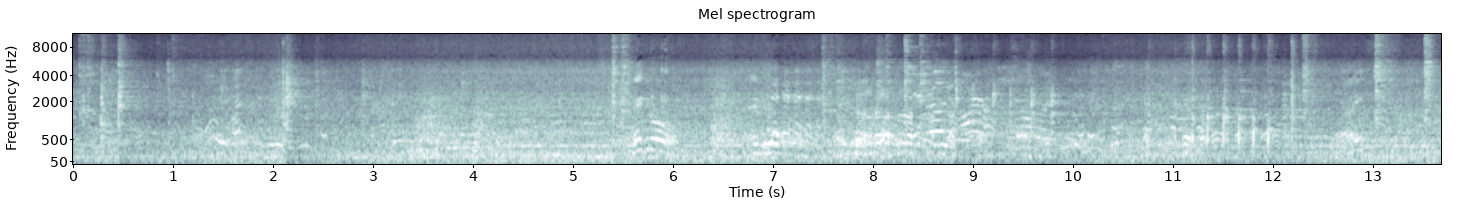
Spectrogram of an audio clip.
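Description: Metal utensils clink and scrape on a griddle.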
